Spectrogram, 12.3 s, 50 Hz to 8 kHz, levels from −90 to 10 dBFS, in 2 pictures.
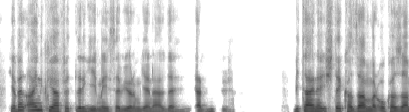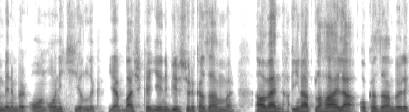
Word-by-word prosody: Ya, 170 - -2
ben 220 0 +2
aynı 235 +3 +1
kıyafetleri 185 -2 0
giymeyi 100 - -2
seviyorum 95 -1 -2
genelde. 90 - -4 0.3
Ya, 110 0 -1
bü 135 +3 -9 1.2
bir 165 - -5
tane, 190 -1 +5
işte, 175 0 -2
kazağım 160 -2 +3
var. 120 - +3
O 130 +1 -1
kazağım 140 0 +1
benim 140 0 -2
böyle 145 - -2
10-12 140 -3 -4
yıllık. 95 +9 -7
Ya, 110 0 -4
başka 120 +3 -1
yeni 130 +1 -1
bir 145 0 +1
sürü 140 0 -4
kazağım 135 -3 -1
var 120 +3 -6 0.3
ama 145 +2 +6
ben 165 0 +5
ha - - -11
inatla 150 -1 +1
hâlâ. 150 -4 +5
O 130 - -3
kazağın 135 0 0
böyle 135 -1 0
140 Hz, 170 wpm, -22 LUFS, 120-160 Hz, 1.2 s, ama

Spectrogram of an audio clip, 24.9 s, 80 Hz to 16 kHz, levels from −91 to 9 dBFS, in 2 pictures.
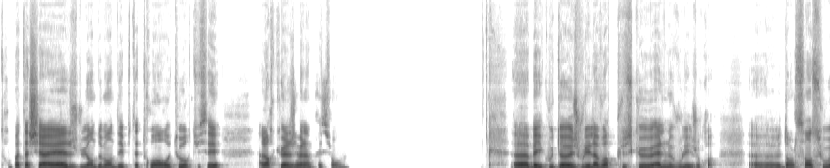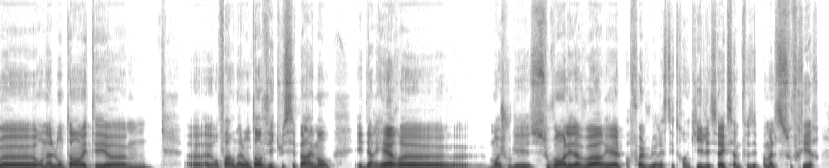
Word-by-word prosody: trop - - -23
attaché - - 0
à 95 - +7
elle. 100 +2 +6
Je 85 -4 -8
lui 90 - -2
en 85 - 0
demandais 90 0 -3
peut-être - - -9
trop 100 -2 -1
en 90 - +2
retour, 105 +3 -1
tu - - -18
sais? 110 +3 0 0.6
Alors - - 0
qu'elle, 95 +1 +2
j'avais 85 -1 -1
l'impression 85 +2 -8 2.6
Heu, 90 -2 +6
ben, 85 +1 +4
écoute, 115 +6 -6
heu, 90 +1 +6
je 85 0 -5
voulais 95 0 0
la 90 -1 +4
voir 90 +3 -1
plus 115 -1 -9
qu'elle 90 +1 +1
ne 95 - -2
voulait, 85 -2 -5
je 80 - -9
crois. 80 - -13 0.5
Heu, 80 0 -5
dans 85 +1 -2
le - - -4
sens 95 -1 -2
où, 90 -1 -1
heu, 85 0 +4
on 90 - -2
a 90 - +1
longtemps 95 +2 +1
été, 95 +1 -1
hem, 85 -2 0 0.7
heu - - -8 0.2
heu, - - -5
enfin, 90 - -1
on 80 - -2
a 85 - 0
longtemps 95 +1 +3
vécu 90 +2 -6
séparément 90 +10 -1 0.4
et - - -5
derrière, 95 +4 +3
heu, 85 -2 +2 0.3
moi 90 +4 -2
je 80 - -10
voulais 85 -1 -3
souvent 100 +4 -1
aller 90 -1 +3
la 90 - +4
voir 95 +1 +4
et 85 - 0
elle 90 -1 +1
parfois - - -4
elle 90 - -1
voulait 85 +1 -4
rester 85 -1 -8
tranquille 85 +6 -6
et - - -2
c'est - - -1
vrai 95 - +4
que - - -13
ça - - -4
me 80 - -9
faisait 80 -1 -8
pas 80 - -10
mal 90 -2 -2
souffrir, 105 +5 -6
90 Hz, 190 wpm, -24 LUFS, 85-95 Hz, 2.6 s, à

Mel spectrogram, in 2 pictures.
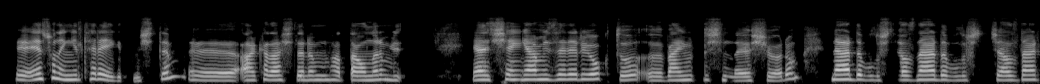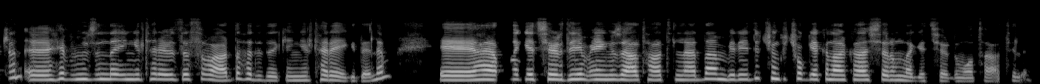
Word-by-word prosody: Eee, 215 - 0
en 215 +6 +5
son 295 +2 +1
İngiltere'ye 220 -1 +2
gitmiştim. 175 - -4 0.2
Eee, 185 -3 0
arkadaşlarım 205 0 +1
hatta 200 -1 +1
onların 210 +2 0
vi 200 - -4 0.7
yani, 210 +1 +6
Schengen 225 +1 +3
vizeleri 230 +2 +1
yoktu. 220 -3 -1
Iıı, 180 0 -4
ben 195 0 +3
yurt 210 +1 -4
dışında 195 -4 -4
yaşıyorum. 180 - -1 0.3
"Nerede 225 -1 +7
buluşacağız, 200 +1 -3
nerede 215 -1 +4
buluşacağız?" 200 +1 -3
derken, 220 +10 0
eee, 215 0 +2
hepimizin 240 -1 -3
de 240 -1 +1
İngiltere 230 +1 -2
vizesi 235 +1 -5
vardı. 190 +2 0
"Hadi," 205 -5 -5
dedik, 185 0 -8
"İngiltere'ye 190 0 -2
gidelim." 170 - -6 0.5
Eee, 200 0 +5
hayatımda 220 +1 +2
geçirdiğim 235 -1 +1
en 220 0 +2
güzel 215 -2 +3
tatillerden 215 +3 -1
biriydi 230 +5 -4
çünkü 255 -4 -3
çok 250 -2 -5
yakın 230 +1 0
arkadaşlarımla 215 -3 0
geçirdim 160 -1 -9
o 150 0 -6
tatili. 170 +2 -12
215 Hz, 140 wpm, -23 LUFS, 200-230 Hz, 0.7 s, Nerede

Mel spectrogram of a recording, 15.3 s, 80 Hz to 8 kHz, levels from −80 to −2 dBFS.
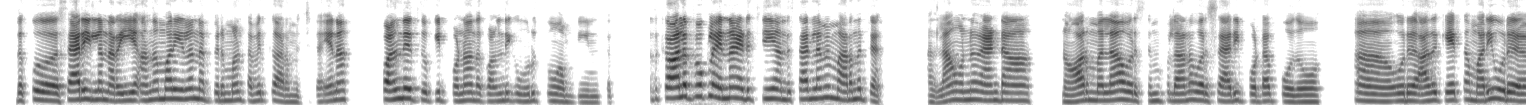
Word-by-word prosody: இந்த 215 - -5
கோ 245 - -2 0.3
சாரீலாம் 245 -1 +6
நெறைய, 210 +1 +4
அந்த 240 +3 -4
மாரியல்லாம் 265 0 +1
நா 250 - -4
பெரும்பாலும் 215 +1 -7
தவிர்க்க 210 +1 -6
ஆரம்பிச்சுட்டேன். 180 +1 -8
ஏன்னா, 235 +2 +2 0.4
"கொழந்தைய 265 +3 +5
தூக்கிட்டு 225 -2 -5
போனா, 215 +2 -3
அந்த 210 - -6
கொழந்தைக்கு 205 +1 -7
உறுத்தும்" 205 -1 -10
அப்படீன்ட்டு. 170 -1 -14 0.4
அது 260 - -16
காலப்போக்கில 320 +2 +7
என்ன 280 - +1
ஆயிடுச்சு? 270 0 +1
"அந்த 240 -2 -6
சாரி 255 +1 +1
எல்லாமே 290 +2 -1
மறந்துட்டேன். 235 -3 -4 0.4
அதெல்லாம் 195 +7 -4
ஒண்ணு 240 +1 -5
வேண்டாம். 220 -1 +2 0.4
நார்மலா 215 +4 +1
ஒரு 220 -2 -5
சிம்பிளான 205 +2 -5
ஒரு 215 - -3
சேரி 195 +1 +1
போட்டா 200 0 -4
போதும். 180 0 -5 0.4
ஆ - - 0 0.4
ஒரு 210 0 -2
அதுக்கேத்த 225 +3 +1
மாரி 210 +5 +1
ஒரு, 230 -2 +1
220 Hz, 160 wpm, -23 LUFS, 205-245 Hz, 0.4 s, காலப்போக்கில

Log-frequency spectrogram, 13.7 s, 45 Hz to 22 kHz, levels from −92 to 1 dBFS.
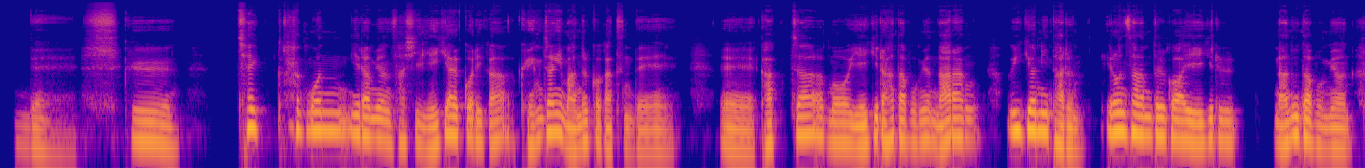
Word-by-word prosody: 네 85 -8 -10 0.5
그 120 -5 -2 0.6
책 195 -1 +1 0.2
1 190 -3 -4
권이라면 165 -6 +2
사실 115 -2 -5
얘기할 115 +9 +2
거리가 125 0 -2
굉장히 140 +9 +1
많을 105 +1 0
것 - - -2
같은데 90 -2 -6 0.5
예 90 -4 -2
각자 145 +7 0
뭐 120 -2 +1
얘기를 115 +4 +2
하다 130 -1 +1
보면 125 0 -2
나랑 135 +3 +1 0.3
의견이 175 -1 +5
다른 100 -7 0 0.2
이런 170 0 +5
사람들과의 145 -6 +3
얘기를 125 +1 -1 0.4
나누다 130 +5 +3
보면 100 -3 -2
125 Hz, 250 characters per minute, -26 LUFS, 105-150 Hz, 0.6 s, 의견이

